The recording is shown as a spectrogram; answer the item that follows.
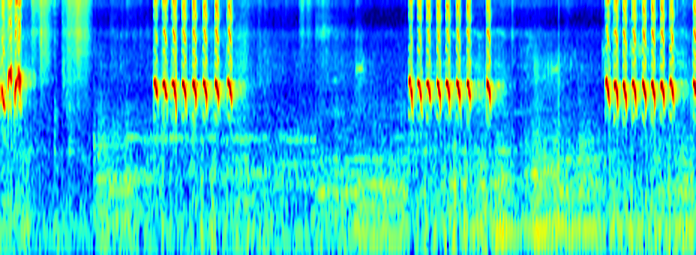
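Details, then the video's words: Rapid ropel song of a yellow-vented bulbul: three tight bursts of six to eight evenly spaced, ringing notes, each burst lasting about a second with quiet gaps between, low background hum. "Trucukan Gacor bikin Gelisah Geram Semua Trucuk jadi Ropel Gacor"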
